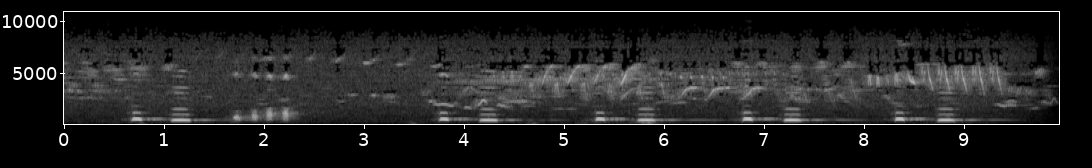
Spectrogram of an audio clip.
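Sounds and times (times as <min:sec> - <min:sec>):
high chattering birdsong: 0:00.0 - 0:09.9
common cuckoo giving two-note falling call: 0:00.6 - 0:02.3, 0:03.5 - 0:09.5.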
